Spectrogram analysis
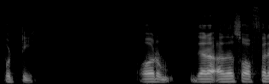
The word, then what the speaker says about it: Putty: You can just type Putty. Some people say Putty, Patti, Potty. Different people, different language, different tone. So I pronounce is Putty.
